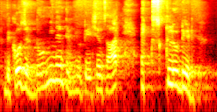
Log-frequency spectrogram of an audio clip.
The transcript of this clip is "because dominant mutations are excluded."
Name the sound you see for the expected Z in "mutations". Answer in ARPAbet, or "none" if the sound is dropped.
S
